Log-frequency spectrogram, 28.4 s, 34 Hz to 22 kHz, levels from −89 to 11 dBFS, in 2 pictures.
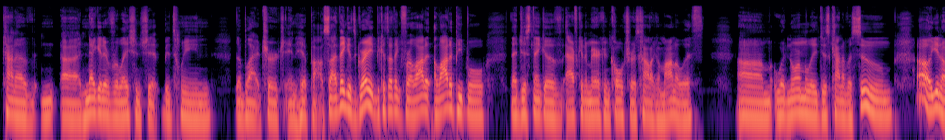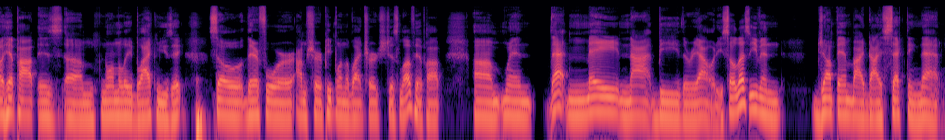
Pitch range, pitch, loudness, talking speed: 95-110 Hz, 100 Hz, -21 LUFS, 185 wpm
